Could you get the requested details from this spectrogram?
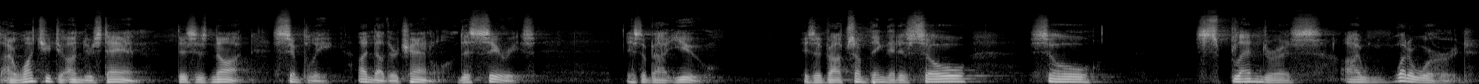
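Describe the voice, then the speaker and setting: A man speaking as a loving spirit entity in a channeled message, in a slow, tender, solemn way. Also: on the low side, husky, pitched above the performer's own voice.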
